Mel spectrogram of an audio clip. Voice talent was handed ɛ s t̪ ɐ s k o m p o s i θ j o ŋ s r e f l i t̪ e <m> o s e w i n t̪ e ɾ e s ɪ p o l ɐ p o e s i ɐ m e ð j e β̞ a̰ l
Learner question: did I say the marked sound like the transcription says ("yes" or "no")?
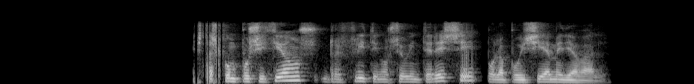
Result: no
